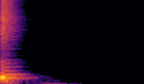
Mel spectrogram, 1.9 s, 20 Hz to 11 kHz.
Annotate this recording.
fat snare of god 015
This is a realistic snare I've made mixing various sounds. This time it sounds fatter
